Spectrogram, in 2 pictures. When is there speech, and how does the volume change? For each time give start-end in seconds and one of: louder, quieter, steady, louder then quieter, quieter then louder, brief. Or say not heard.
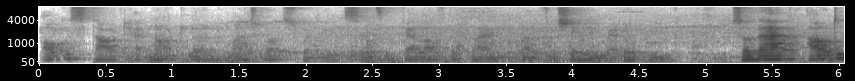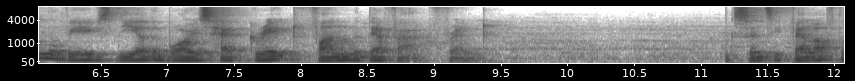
0.0-9.4 louder
11.2-12.0 brief.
